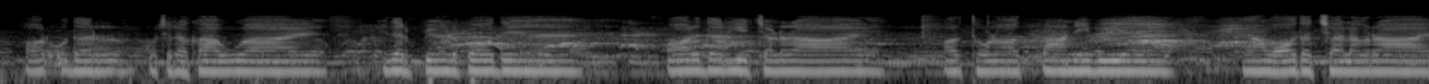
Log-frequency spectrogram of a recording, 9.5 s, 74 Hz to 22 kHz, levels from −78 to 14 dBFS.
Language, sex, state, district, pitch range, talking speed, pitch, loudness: Hindi, male, Uttar Pradesh, Etah, 175-185 Hz, 170 wpm, 180 Hz, -32 LUFS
